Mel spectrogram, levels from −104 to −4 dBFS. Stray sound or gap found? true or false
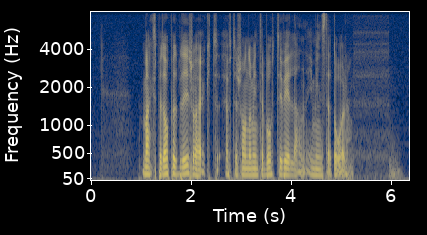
false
